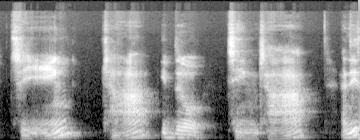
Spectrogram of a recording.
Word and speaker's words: 警察: Yes, 警, stronger nasal pronunciation, 英 and 茶, 警察.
